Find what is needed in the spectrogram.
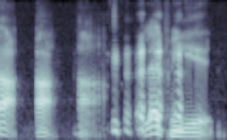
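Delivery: put-on vampire voice, Transylvanian accent. Pretending to be a vampire asking to be let in: Transylvania vampire voice. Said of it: "I would use my Transylvania voice".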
